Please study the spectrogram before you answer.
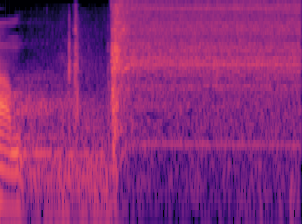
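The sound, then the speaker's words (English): Power drill driving a screw through material: a brief whir, then a sharp start into a sustained, steady high whine lasting about two seconds. “But graciously, I have something made to put screws through. Make sure I put my hand on the back of this so it'll go right through.”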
